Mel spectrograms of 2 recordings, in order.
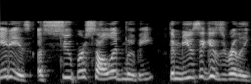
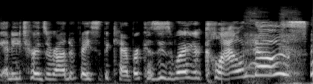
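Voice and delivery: ordinary delivery

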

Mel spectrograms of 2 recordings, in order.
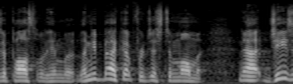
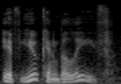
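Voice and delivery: soft, lowered voice, drawn down; quiet and low; 5 semitones lower, 12 dB quieter than usual. Acted. Jesus answering the father, quiet and low. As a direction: let it fall quiet and low. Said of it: "this is Jesus' response".

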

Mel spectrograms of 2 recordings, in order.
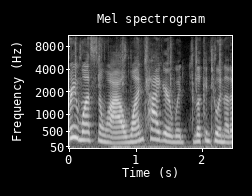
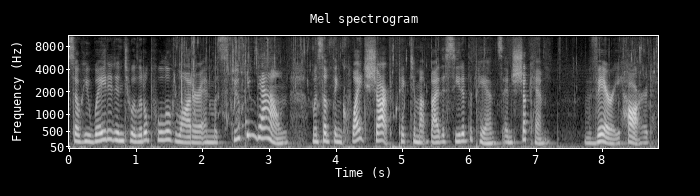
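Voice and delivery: ordinary delivery, nothing marked

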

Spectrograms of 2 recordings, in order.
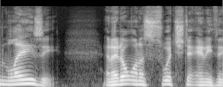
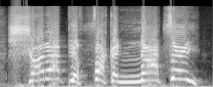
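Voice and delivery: mock yell at son; 11 semitones higher than usual. Father yelling at his son, hammed-up shout. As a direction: snap at the kid in a hammed-up shout.

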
